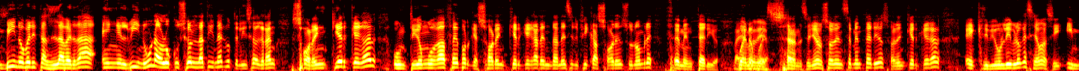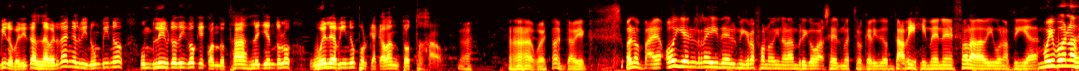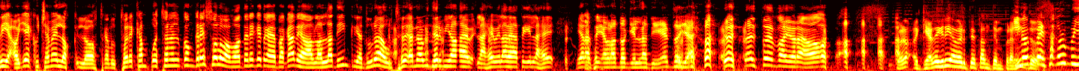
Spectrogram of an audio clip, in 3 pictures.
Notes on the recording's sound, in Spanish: En directo desde la Diputación de Sevilla, Sabores de Andalucía.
